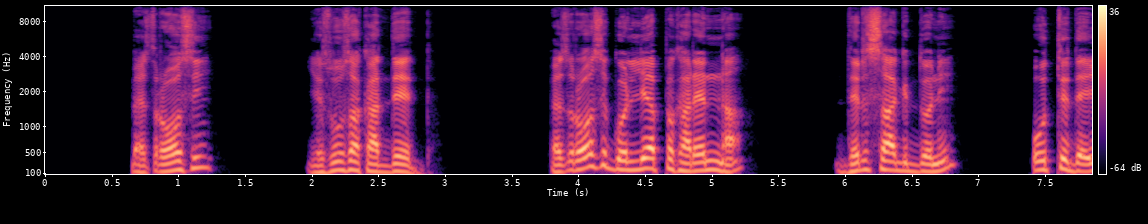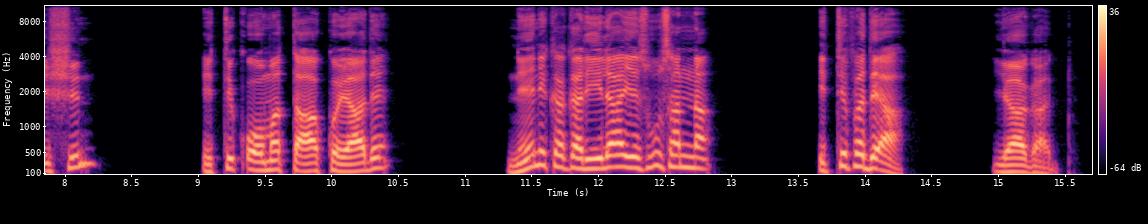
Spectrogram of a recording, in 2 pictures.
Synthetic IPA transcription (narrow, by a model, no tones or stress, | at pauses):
pʼɛt͡sʼɪɾo̞ːsɪ | jɛs̬uːs̬ɐkɐd̪ːe̞ːd̪ːɐ̥ | pʼɛt͡sʼɪɾo̞ːs̬ɪɡɔlːɪjapːɛkɐɾɛnːɐ | d̪ɪɾsaːɡɪd̪ːɔn | ʊt̪ːɪd̪ɛɪʃːɪn | ɪt̪ːɪkʼo̞ːmɐt̪ːɐaːkːɔjaːd̪ɛ | ne̞ːnɪkːɐɡɐliːlaːjɛs̬uːsɐnːɐ | ɪt̪ːɪfɛd̪ɛʔa̰ː | jaːɡa̰ːd̪ːʊ̥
